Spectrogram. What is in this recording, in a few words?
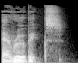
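"aerobics", British English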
